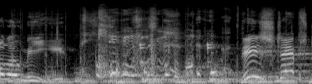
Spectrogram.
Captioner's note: giggling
